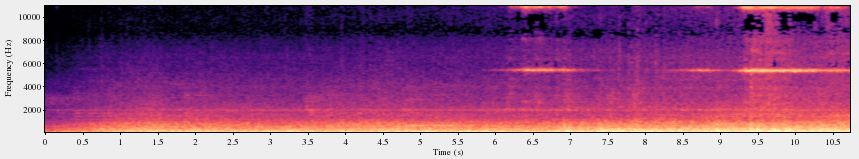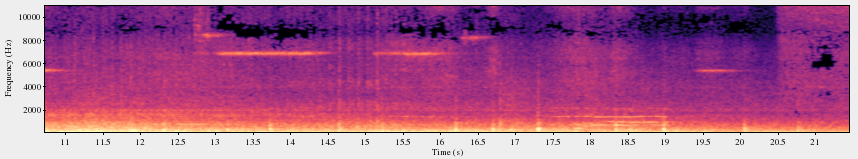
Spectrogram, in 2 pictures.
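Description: Class 37 diesel locomotive, with its English Electric V12 engine running, hauling coaches past with a steady low rumble. Several short high-pitched wheel squeals come through over it.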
